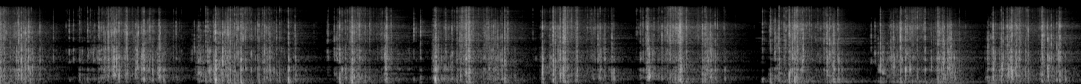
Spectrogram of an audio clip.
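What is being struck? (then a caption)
Plastic snack wrapper with seaweed sheets. A long, flat, printed plastic snack wrapper holding crisp seaweed sheets is held in both hands and squeezed and crinkled with long acrylic fingernails and fingertips. It makes bright, crackling crinkles in repeated bursts about a second long, separated by short pauses, with little low end and no lingering ring.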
